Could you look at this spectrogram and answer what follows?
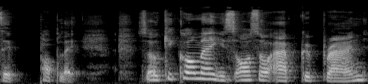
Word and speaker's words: Kikkoman: So one is Kikkoman, if I pronounce it properly. So Kikkoman is also a good brand.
